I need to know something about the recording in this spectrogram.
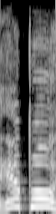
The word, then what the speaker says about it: hippo: They say, "I'm being chased by a hippo, hippo, hippo." So hippo, that no longer is the schwa sound. If it's shorter, it is pronounced in full, clearly as the O sound.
